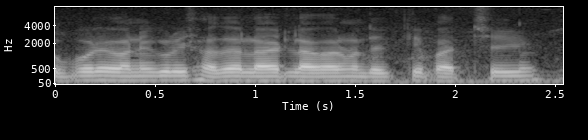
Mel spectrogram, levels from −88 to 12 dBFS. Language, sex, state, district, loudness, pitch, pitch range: Bengali, male, West Bengal, Cooch Behar, -15 LUFS, 120 Hz, 115-125 Hz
